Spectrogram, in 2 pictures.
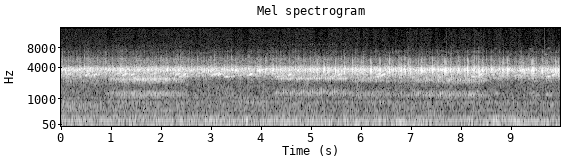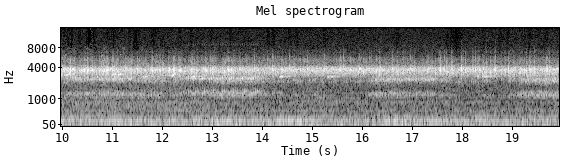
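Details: Tree frogs at night, North Carolina backwoods swamp: repeated twangy calls, each roughly one to two seconds, from a few frogs answering one another, beneath a steady shrill whine.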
